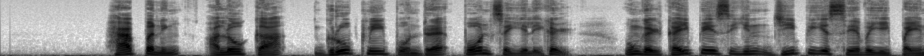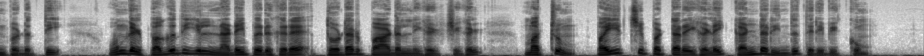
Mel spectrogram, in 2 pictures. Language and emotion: Tamil, neutral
